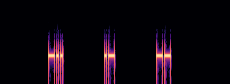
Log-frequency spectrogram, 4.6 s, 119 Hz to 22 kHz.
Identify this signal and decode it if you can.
Morse code, heard as a keyed tone, about 30 wpm, spaced as for 9 wpm, 700 Hz. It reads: DAM
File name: Lesson 18e - Letter m - Three Characters 30wpm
